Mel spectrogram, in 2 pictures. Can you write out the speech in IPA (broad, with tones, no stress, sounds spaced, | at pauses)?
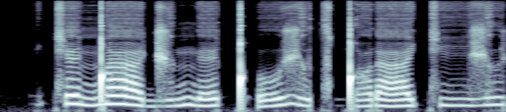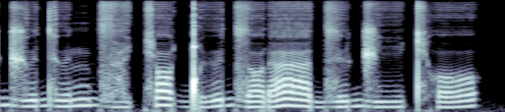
c ɛ˥˩ ŋ͡ǃ aː˥˩ d͡ʒ ʏ˩˥ ŋ ɛ˩˥ ǃʼ o˩˥ ʒ ɯ˩ t͡s ɡ͡ǃ ɒ˧ ɾ aː˩˥ c iː˧ ʒ ɯ˥ d͡ʒ ʏ˩˥ d ʏː˩˥ n d͡z a̤˩ c ɒ˥˩ ɡ͡ǃ ʏː˩˥ d͡z ɒ˩ ɾ aː˥˩ d͡z ʏ˩˥ d͡ʒ iː˩ cʰ ɔ˩˥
